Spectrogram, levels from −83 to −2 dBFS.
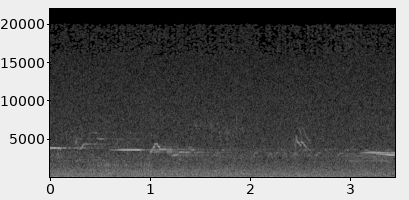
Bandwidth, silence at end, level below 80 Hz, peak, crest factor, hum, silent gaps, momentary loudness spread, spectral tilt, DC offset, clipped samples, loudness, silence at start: over 20 kHz; 0 s; -50 dBFS; -26 dBFS; 14 dB; none; none; 6 LU; -2.5 dB/octave; under 0.1%; under 0.1%; -39 LUFS; 0 s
